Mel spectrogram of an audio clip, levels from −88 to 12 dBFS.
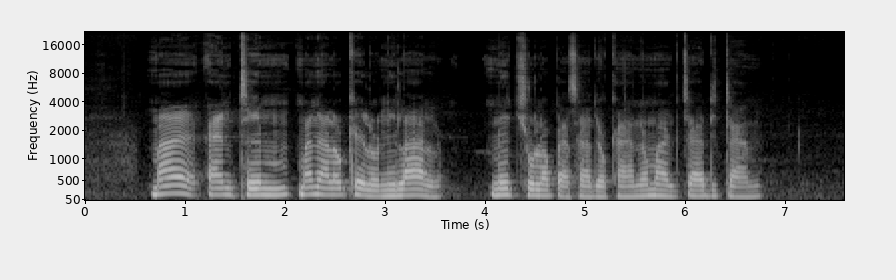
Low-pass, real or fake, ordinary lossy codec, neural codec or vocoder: none; real; none; none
